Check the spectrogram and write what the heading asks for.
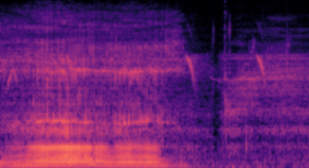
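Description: A sleeping wolf snores loudly, a deep, rasping snore drawn out in one long breath for under two seconds, then fading to quiet with a few faint high chirps.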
